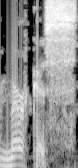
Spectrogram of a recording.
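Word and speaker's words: Maercus: And it's either Marcus or Mercus, depending on which region and which version of the game you're looking at, because in English in North America and English in PAL, it's spelled M-A-R-C-U-S and M-A-E-R-C-U-S.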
